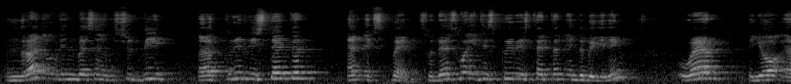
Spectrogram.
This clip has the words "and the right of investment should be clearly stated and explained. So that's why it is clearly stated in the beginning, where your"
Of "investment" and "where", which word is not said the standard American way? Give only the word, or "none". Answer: investment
